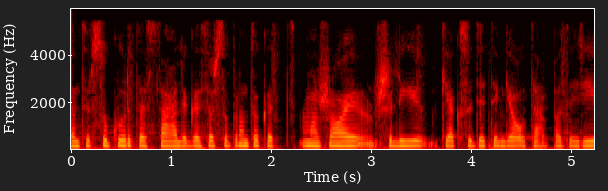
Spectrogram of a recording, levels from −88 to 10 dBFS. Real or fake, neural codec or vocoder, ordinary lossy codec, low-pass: real; none; MP3, 32 kbps; 5.4 kHz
